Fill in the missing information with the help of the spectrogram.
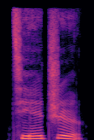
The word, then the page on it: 截至: jié zhì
